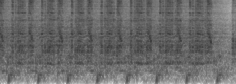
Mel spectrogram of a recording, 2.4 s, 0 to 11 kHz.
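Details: Auction Honda motorcycle engine cranking on the starter: even, steady pulses about four per second, no misses or hiss; compression tests around 150–170 psi, healthy and even.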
